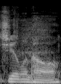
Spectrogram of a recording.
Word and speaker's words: Gyllenhaal: Love and Other Drugs featuring Anne Hathaway and Jake Gyllenhaal. God, I hope I said that right. – Gyllenhaal.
